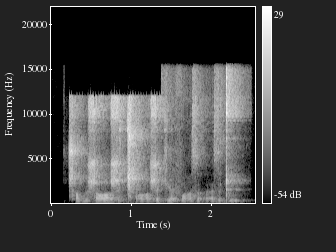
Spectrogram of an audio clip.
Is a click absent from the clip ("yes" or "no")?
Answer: no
